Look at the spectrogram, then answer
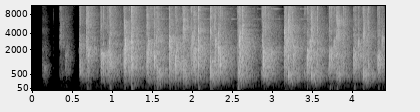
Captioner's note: applause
